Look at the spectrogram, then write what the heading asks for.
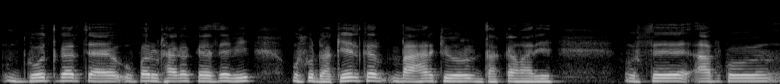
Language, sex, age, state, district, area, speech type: Hindi, male, 18-30, Uttar Pradesh, Ghazipur, rural, spontaneous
